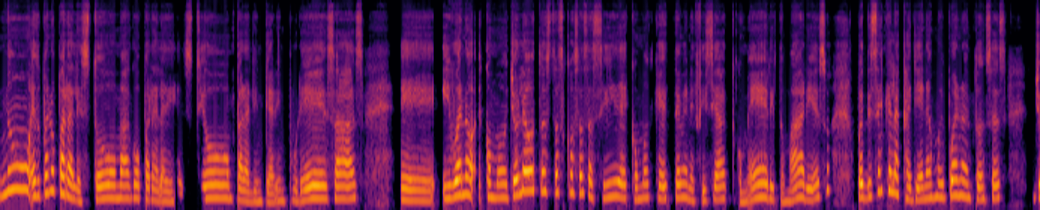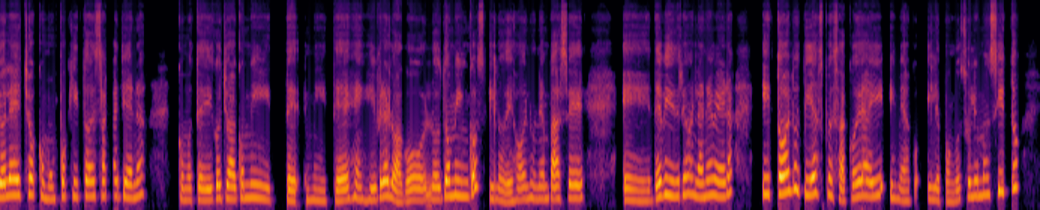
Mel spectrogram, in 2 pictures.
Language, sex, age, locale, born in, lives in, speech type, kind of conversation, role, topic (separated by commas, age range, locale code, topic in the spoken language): Spanish, female, 50-54, es-CO, Colombia, United States, conversation, podcast, guest, ¿Qué rutinas matutinas te ayudan a empezar bien el día?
